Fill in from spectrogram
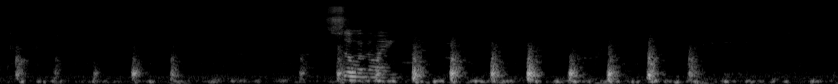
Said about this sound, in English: Who is knocking? Hello? Hello? Why are you knocking?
